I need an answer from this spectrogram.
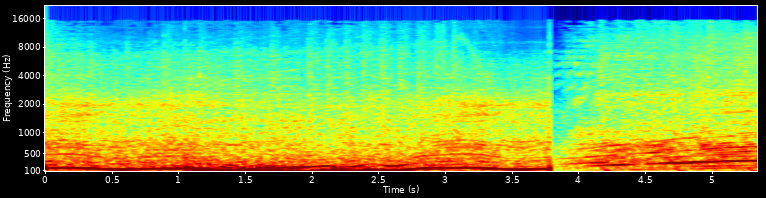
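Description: Car engine revving, its pitch swinging up and down through several rises. About four seconds in it cuts off abruptly and a higher single rev rises and falls.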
